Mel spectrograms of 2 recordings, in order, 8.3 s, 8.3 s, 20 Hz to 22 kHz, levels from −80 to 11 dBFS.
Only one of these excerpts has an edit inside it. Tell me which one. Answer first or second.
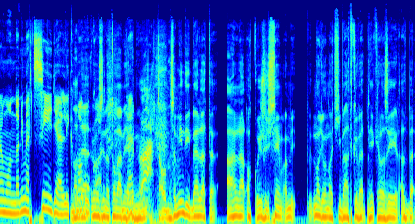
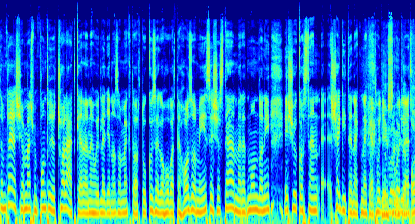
first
